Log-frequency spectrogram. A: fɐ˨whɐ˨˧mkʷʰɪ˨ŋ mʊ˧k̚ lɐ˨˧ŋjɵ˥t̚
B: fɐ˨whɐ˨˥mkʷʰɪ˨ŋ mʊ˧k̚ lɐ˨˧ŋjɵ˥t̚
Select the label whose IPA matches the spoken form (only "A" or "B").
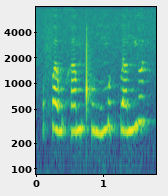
A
